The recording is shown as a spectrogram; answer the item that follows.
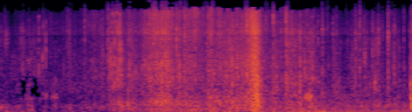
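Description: Plastic takeout bag rustling and crinkling as it is pulled out of an insulated delivery bag and set down. The rustle starts about a second in, with its loudest crackle just past the middle.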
